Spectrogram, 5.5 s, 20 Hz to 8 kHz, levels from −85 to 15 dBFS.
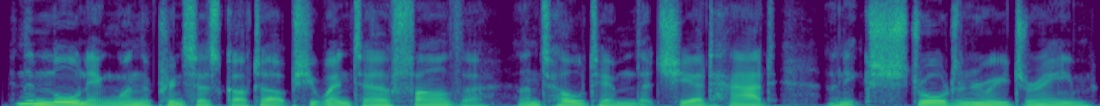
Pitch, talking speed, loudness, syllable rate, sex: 115 Hz, 250 wpm, -18 LUFS, 5.9 syllables/s, male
